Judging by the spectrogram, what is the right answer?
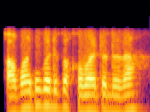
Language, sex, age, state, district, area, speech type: Assamese, male, 30-45, Assam, Biswanath, rural, conversation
